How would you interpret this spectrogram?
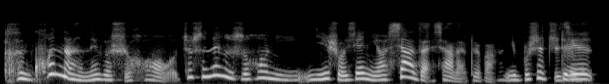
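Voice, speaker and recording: A woman's voice: on the high side, very animated, normal speed, darkish tone, no echo, lo-fi sound. Woman in her thirties, dry dulled recording. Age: 30s. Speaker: podcast guest. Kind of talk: casual chat, reminiscing.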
